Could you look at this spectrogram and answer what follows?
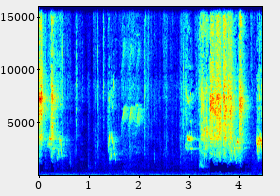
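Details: Playful budgies singing: rough, buzzy warbles and squeaky chirps, a soft whistled note in the middle, then a loud dense burst of chatter near the end.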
